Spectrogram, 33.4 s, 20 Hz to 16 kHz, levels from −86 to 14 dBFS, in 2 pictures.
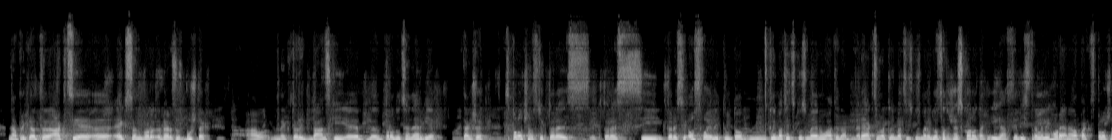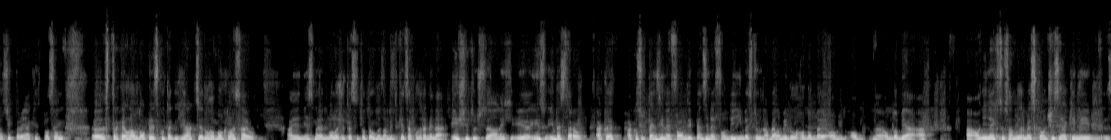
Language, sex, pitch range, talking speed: Slovak, male, 130-155 Hz, 145 wpm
